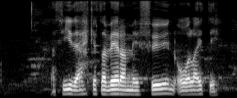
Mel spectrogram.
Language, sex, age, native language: Icelandic, other, 13, Icelandic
